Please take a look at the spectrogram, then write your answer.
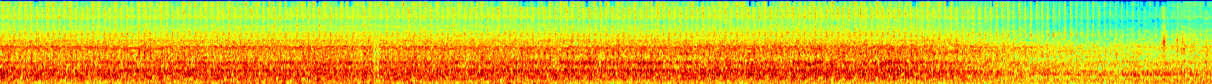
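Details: Chevrolet Cruze petrol engine at idle: quick regular tick, about three a second, louder than the normal engine tick and more noticeable on the belt side; cause unknown.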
